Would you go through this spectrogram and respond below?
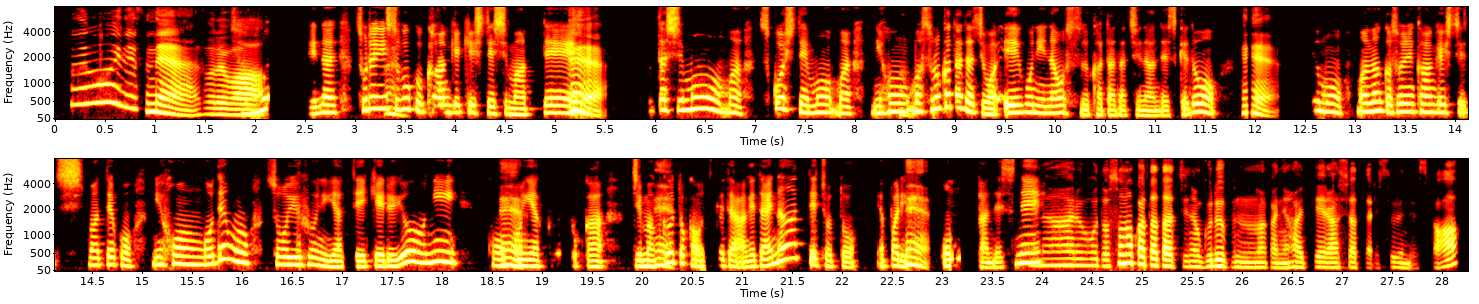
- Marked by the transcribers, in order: none
- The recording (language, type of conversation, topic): Japanese, advice, 仕事以外で自分の価値をどうやって見つけられますか？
